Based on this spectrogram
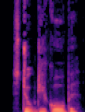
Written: STUDIEGRUPPE

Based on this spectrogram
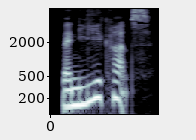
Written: vaniljekrans

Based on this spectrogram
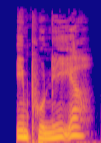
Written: imponere

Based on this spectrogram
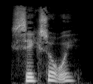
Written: seksårig

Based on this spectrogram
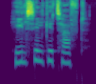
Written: helsilke

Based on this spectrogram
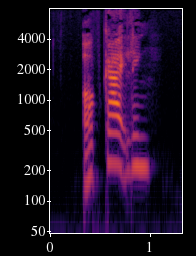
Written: opgejling

